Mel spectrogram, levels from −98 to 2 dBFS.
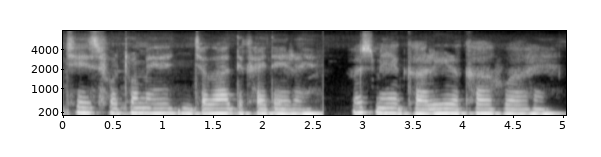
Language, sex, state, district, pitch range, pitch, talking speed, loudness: Hindi, female, Arunachal Pradesh, Lower Dibang Valley, 150-165 Hz, 155 Hz, 165 wpm, -14 LUFS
